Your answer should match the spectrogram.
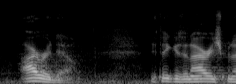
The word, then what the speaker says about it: Iredell: And am I pronouncing right, Iredell? Iredell.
